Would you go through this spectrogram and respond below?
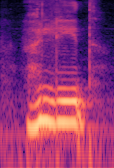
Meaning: hawthorn; any member of the genus Crataegus
- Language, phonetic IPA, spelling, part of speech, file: Ukrainian, [ɦlʲid], глід, noun, Uk-глід.ogg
